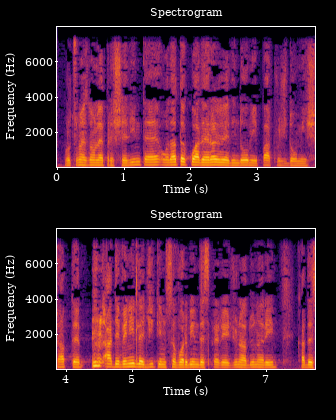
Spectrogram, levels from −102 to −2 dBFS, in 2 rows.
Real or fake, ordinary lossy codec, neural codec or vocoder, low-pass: real; none; none; 7.2 kHz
